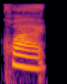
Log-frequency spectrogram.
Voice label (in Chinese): "块", Chinese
